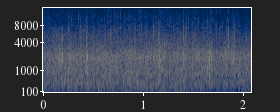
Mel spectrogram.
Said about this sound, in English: I just wanted to make sure she really does need of applause. I hope you join me.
